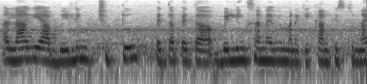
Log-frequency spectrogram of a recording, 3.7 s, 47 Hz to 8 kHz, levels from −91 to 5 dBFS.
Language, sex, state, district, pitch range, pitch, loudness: Telugu, female, Telangana, Mahabubabad, 185-210 Hz, 195 Hz, -16 LUFS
